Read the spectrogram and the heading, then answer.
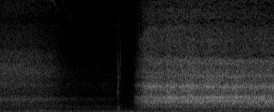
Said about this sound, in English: And then there are two breathing techniques. One is ha breath. You just breathe in through your nose.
